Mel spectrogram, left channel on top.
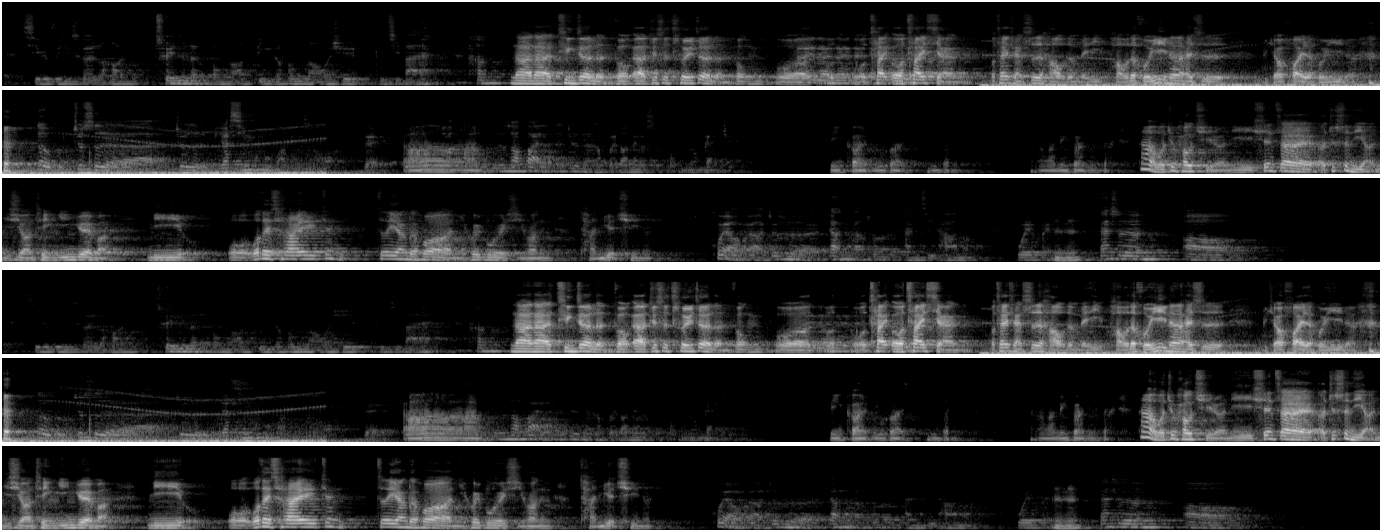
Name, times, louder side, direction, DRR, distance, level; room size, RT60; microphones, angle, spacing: voice 1, 0.0-5.0 7.9-9.2 14.1-21.1 29.0-29.3 34.7-37.3 37.7-38.1 38.5-39.1 39.4-40.0, left 1 dB, 50° left, 3.2 m, -41 dB
voice 2, 5.1-12.3 12.6-13.9 17.8-18.6 22.1-22.8 23.1-23.2 24.1-24.7 25.2-28.7 29.0-29.5 29.8-31.0 31.3-33.1 33.3-34.1 38.1-38.3, right 3 dB, 40° right, 0.9 m, -23 dB
sound 1, 9.8-17.0, equal, 15° right, 1.1 m, -27 dB
26.5 x 21.0 x 9.4 m
head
